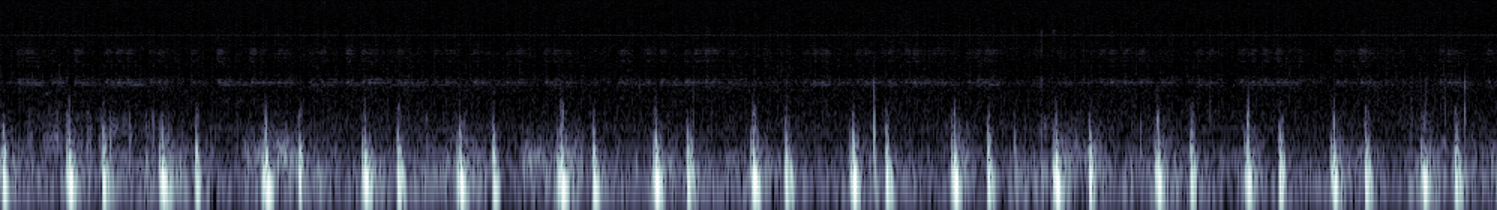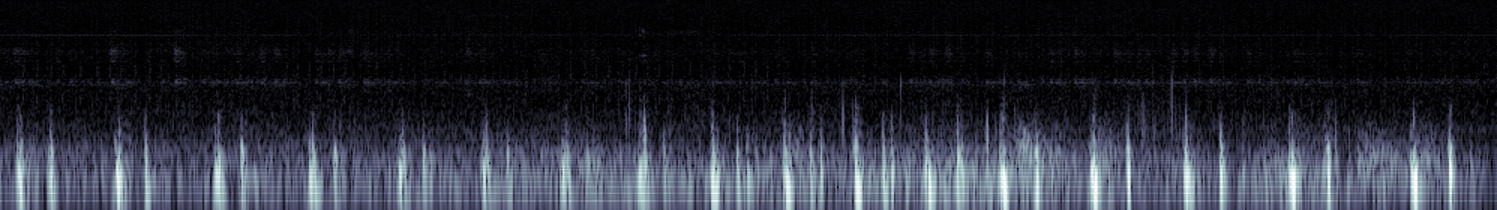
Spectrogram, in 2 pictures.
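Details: Irregular fast heartbeat: rapid, muffled heart thumps with uneven spacing and varying strength.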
